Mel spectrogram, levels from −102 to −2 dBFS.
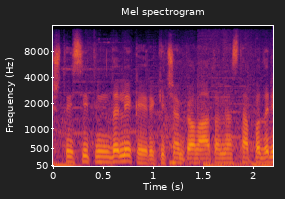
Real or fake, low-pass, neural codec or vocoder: real; 14.4 kHz; none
